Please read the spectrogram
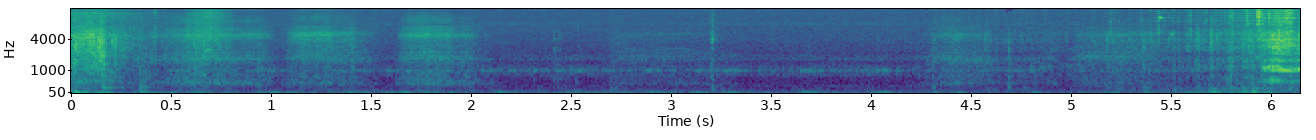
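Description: Quiet outdoor ambience with a few short breathy sniffs in the first two seconds. A noisy rush builds near the end as a mountain bike rolls down over sandstone.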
